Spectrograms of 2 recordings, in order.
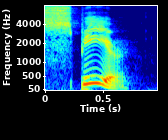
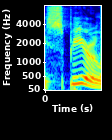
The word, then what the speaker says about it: Spear: As a kid, I was on the swim team at a local pool in Falls Church, and Robert Buddy, pronounced Spear. Oh, okay, Spear like a weapon, was the teenage star of the team and owner of almost half the team records.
